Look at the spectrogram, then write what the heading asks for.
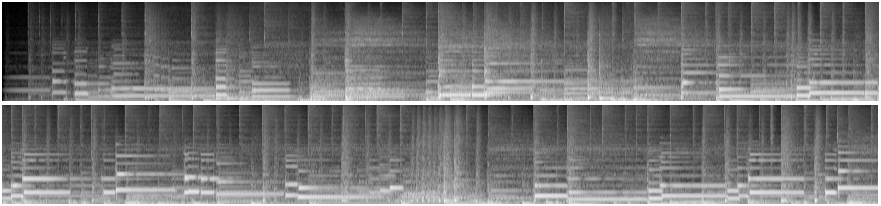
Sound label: Drum bip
